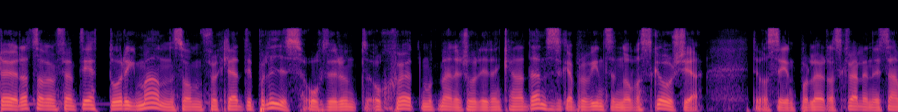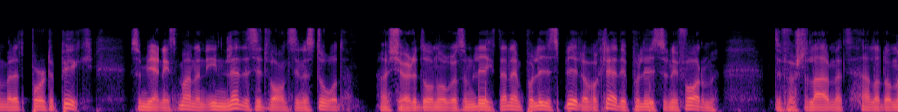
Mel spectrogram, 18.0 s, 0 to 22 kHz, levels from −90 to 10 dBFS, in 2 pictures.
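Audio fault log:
8.61 s, 12.0 s, 13.75–13.84 s, 15.43–15.48 s: concealed Bluetooth headset packet loss. Voice packets on the mSBC headset link dropped, and the receiver patched each gap by repeating recent waveform. The short gaps near 8.61 s and 12.0 s last about 22 ms and 15 ms. At 13.75–13.84 s, where losses were scattered and the longest run lasted 45 ms, and at 15.43–15.48 s, the speech turns into a brief buzzy held tone with a slight warble as it resumes.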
